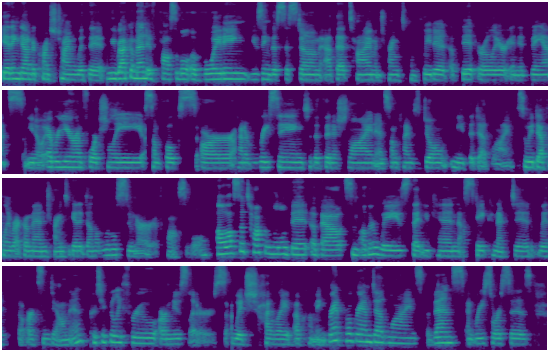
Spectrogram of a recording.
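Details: Adult woman; typical speech.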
